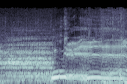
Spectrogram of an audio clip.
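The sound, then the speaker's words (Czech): A red deer stag's rutting roar, a loud, deep, drawn-out bellow that shifts pitch partway through and carries on for a few seconds with no other sounds around it. “byl to jelen. My jsme napodobovali jelena. Jelena vří.”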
